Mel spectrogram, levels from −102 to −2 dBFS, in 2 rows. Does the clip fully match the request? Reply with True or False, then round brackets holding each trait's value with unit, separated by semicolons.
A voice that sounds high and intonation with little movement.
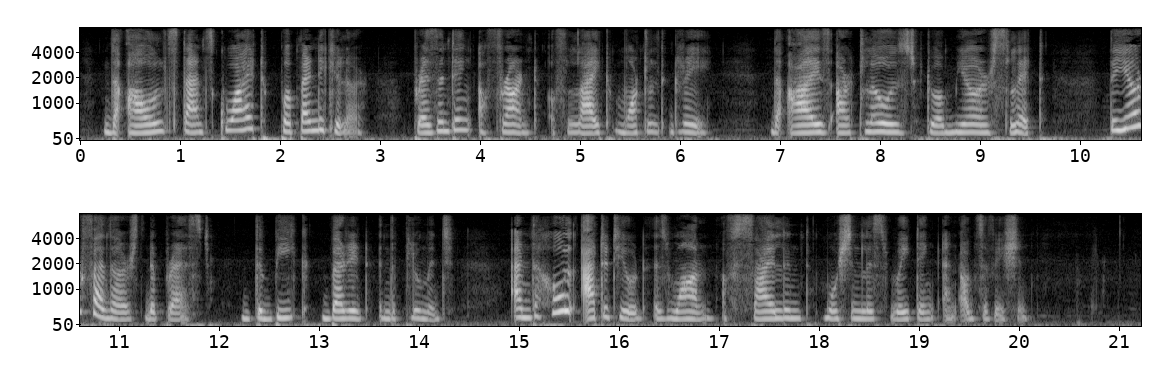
True (210 Hz; 2.1 semitones)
